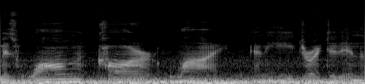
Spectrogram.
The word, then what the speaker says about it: Wong Kar-wai: It's spelled W-O-N-G, and then the middle name is K-A-R, and then W, I believe A-I, and it's pronounced Y, so Wong Kar-wai is what he goes by.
